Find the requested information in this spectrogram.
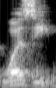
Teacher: the H in he is silent because he is not a stressed word. So you hear was he.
